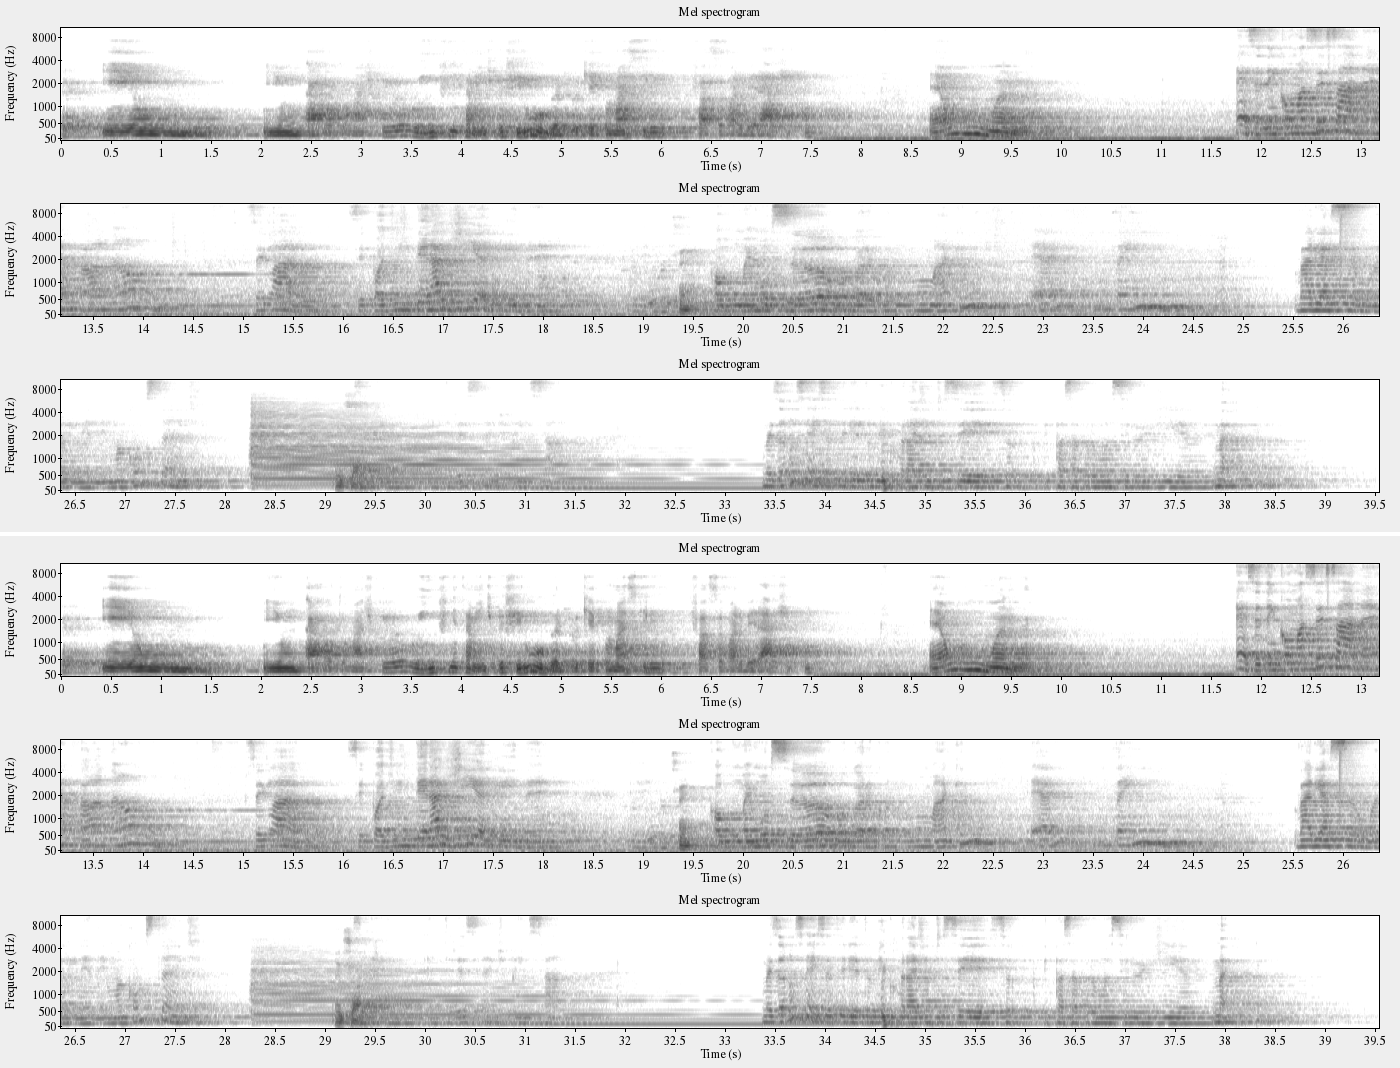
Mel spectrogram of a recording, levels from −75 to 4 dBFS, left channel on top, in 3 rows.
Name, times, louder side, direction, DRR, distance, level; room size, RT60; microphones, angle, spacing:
voice 1, 0.4-1.5 2.0-6.0 6.3-7.3 8.7-9.7 19.4-19.5 29.1-29.4, right 2 dB, 35° right, 4 dB, 0.5 m, -23 dB
sound 1, 7.5-24.8, equal, 25° left, 1.2 m, -39 dB
voice 2, 11.7-14.3 15.1-15.6 16.1-18.1 18.8-19.3 19.7-22.4 22.8-24.3 25.5-27.7 29.2-31.4 33.4-38.3, right 1 dB, 80° right, 1 dB, 1.3 m, -32 dB
sound 2, 28.2-37.2, left 3 dB, 65° left, 0.4 m, -42 dB
11.5 x 7.8 x 4.4 m, 2.6 s
head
